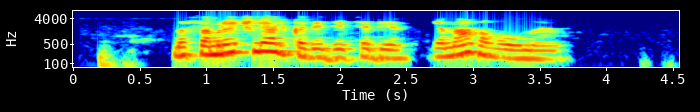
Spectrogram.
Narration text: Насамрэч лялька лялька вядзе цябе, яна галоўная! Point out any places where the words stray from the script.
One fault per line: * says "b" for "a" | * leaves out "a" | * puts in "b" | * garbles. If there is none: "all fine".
* leaves out "лялька"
